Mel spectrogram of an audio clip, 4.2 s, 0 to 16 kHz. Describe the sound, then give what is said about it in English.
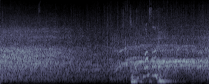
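A crowd cheers and applauds when men aged 21 or over with a degree and property are asked to cheer. A steady wash of noise dips briefly, then swells again, with a few voices shouting and whooping above it near the end. “So if you're a man, you're 21 or over, and you have a degree and property. Give us a cheer.”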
